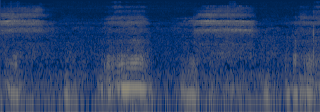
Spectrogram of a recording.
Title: Tiếng ngáy của Pug: Giai điệu của giấc ngủ. Pug's Snoring: Melodies of Sleep"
